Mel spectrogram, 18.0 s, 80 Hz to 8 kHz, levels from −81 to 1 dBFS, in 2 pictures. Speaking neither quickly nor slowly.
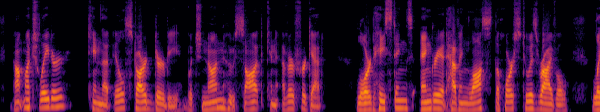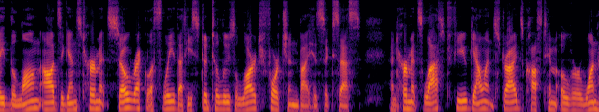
Yes: average, 185 wpm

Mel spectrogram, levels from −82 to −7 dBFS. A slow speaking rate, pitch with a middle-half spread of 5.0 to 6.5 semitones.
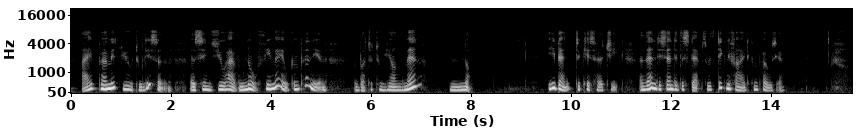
Yes: slow, 120 wpm; wide, 5.4 semitones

